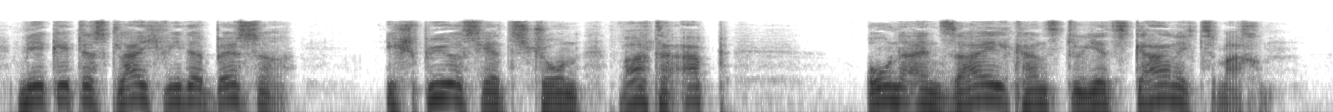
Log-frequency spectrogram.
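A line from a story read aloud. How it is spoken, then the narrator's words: Calling up, firmer voice. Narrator (German): rief Frodo hinauf, nun mit festerer Stimme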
